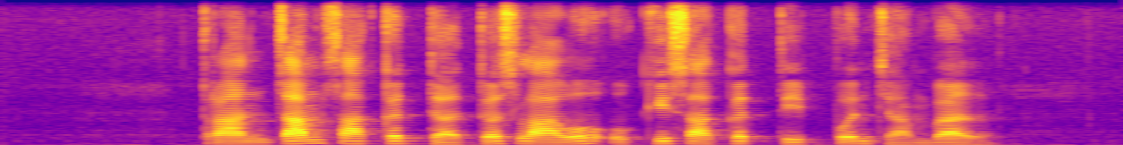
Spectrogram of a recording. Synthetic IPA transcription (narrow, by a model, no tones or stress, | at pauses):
t̪ɾaɲt͡ʃamsaɡ̥ə̤t̪̚d̪̥ä̤d̪̥ɔ̤slawʊhṵɡ̥isaɡ̥ə̤t̪̚d̪̥i̤pʊn̥d͡ʒ̥ä̤mbal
